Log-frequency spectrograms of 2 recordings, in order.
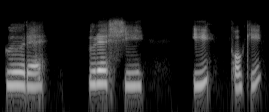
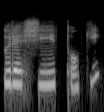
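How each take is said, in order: First: "ureshii" drawn out, long pause, then "toki"; slow breakdown. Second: Said in the usual way. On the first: Shown as a demonstration. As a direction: split it clearly: "ureshii" ... "toki". Teacher breaks the form down.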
